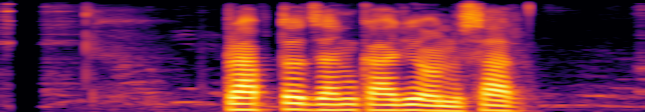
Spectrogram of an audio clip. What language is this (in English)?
Nepali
